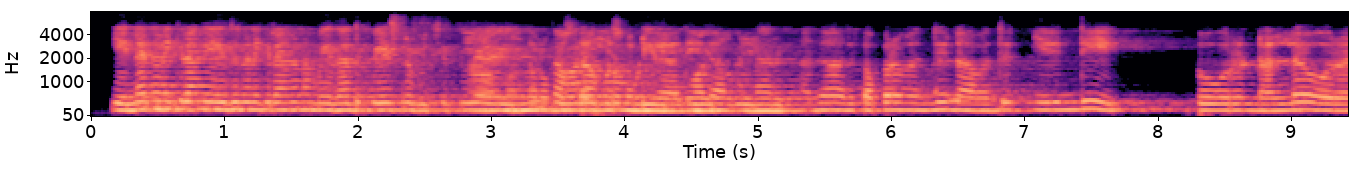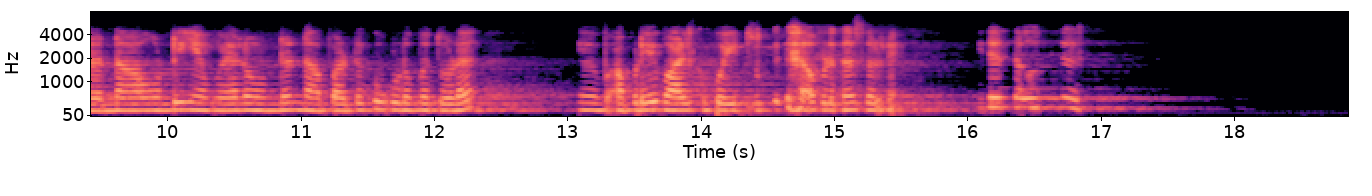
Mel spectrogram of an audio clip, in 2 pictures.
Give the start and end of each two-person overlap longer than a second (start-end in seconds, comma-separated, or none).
2.9-4.8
